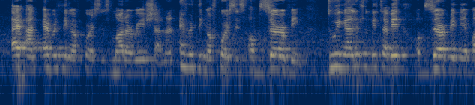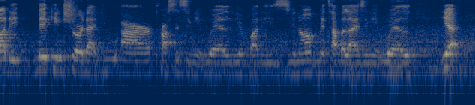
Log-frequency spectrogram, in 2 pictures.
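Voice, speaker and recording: Over noticeable background noise, a woman at a medium pitch talks fairly quickly with ordinary pitch variation and big swings in loudness. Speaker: reggae singer. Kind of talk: interview. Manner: fast.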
